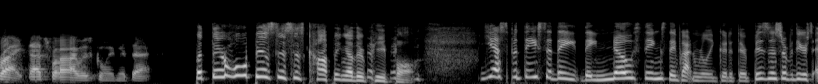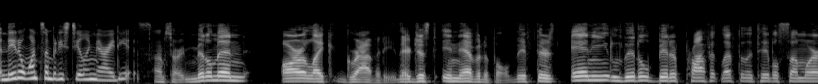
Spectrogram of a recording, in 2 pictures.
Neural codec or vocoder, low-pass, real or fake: none; 7.2 kHz; real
